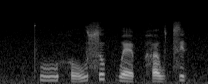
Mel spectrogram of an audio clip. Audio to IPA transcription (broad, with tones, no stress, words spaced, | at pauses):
pʰuː˧ho˨˥wsʊ˥k̚ wɛː˨p̚hɐ˨wt͡sɪ˥k̚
